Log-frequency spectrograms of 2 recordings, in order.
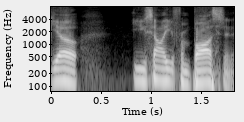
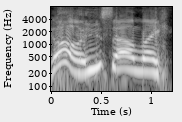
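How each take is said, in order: First: Imitating a dismissive, not nice remark; retold insult. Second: High, loud, drawn-out fake compliment; exaggerated sweet, impressed tone; mock nice version. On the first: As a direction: say it quickly as an unfriendly jab. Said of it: "they didn't mean it in a nice way". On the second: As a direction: gush slowly as if it were flattering. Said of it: "They didn't mean like".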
